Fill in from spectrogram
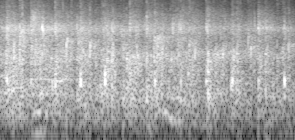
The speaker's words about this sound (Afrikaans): Kan ons dalk net die aanbiddingspan so 'n hande klap gee?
